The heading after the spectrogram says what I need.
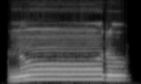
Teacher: ও মাদ্দাকে এক আলিফ পরিমাণ টান দিয়ে পড়তে হবে র এর উপরে পেশ আছে একে হারাকাত বলে হারাকাতের পড়াকে তাড়াতাড়ি পড়তে হবে টান দেওয়া নিষেধ যেমন নূরু হ্যাঁ প্রথম অবমাকে এক আলিফ টান দেবেন তারপরে এসে রকে টান দেওয়া যাবে না।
